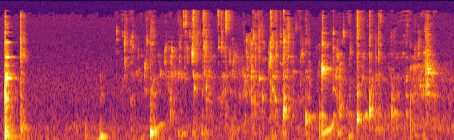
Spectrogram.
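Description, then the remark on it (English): Wine glugs and splashes into a glass, an uneven run of gurgles and bright liquid trickles with faint glassy ringing, lasting a few seconds with no talking. “All right, we got some wine here. I don't know what I grabbed, but I need a drink during this review here.”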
